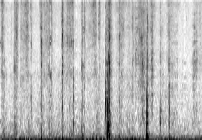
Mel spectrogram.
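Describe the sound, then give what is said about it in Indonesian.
Tarot cards are shuffled for a Gemini love reading in a steady run of quick, crisp riffles and flicks, with a couple of sharper slaps standing out, over a low constant hum and no voices. “Kartu untuk percintaannya Gemini”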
